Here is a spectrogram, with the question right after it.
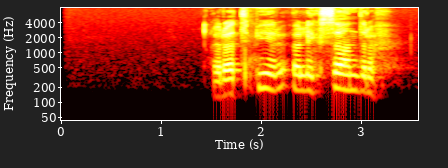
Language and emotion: Russian, neutral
